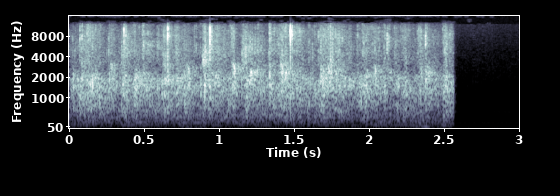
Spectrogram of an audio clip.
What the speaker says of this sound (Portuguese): Uma salva de palmas aos painelistas.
